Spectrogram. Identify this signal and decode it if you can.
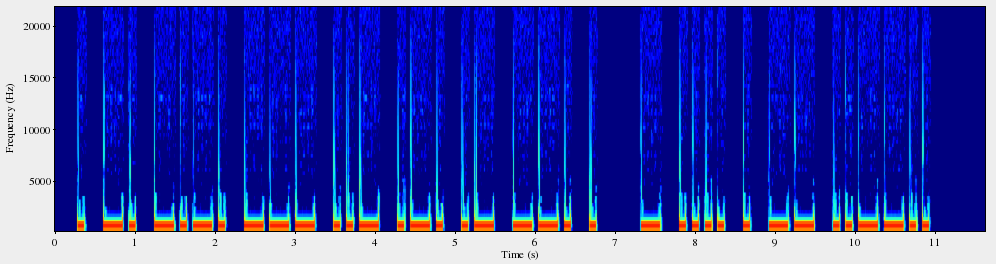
Morse code, heard as a keyed tone, about 15 wpm, 700 Hz. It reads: ENCOURAGE THEM?
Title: Sentences from Top 1400 Words 15wpm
